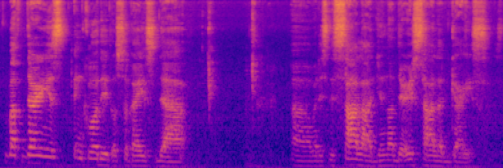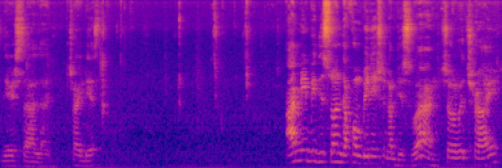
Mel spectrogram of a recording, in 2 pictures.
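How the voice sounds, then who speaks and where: Casting: Filipino male mukbang vlogger, Tagalog native, slow casual exclaiming chat while eating crunchy fried chicken, roomy echo. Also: mid-range voice, fairly bright tone. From Philippines. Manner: exclaiming, repetitive praise of food in simple English. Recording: echoey room, faint background noise.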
